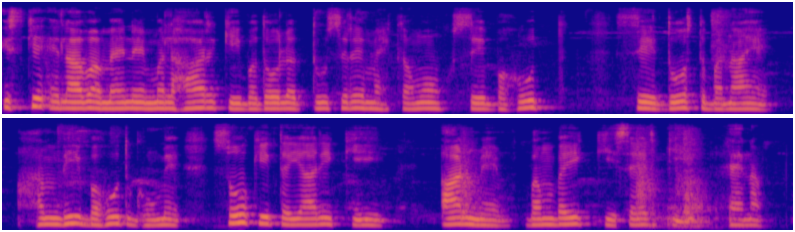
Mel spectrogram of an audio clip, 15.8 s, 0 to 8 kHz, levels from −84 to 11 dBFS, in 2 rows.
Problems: constant background noise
